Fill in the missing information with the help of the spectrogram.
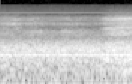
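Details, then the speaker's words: Simple vocal tic in a person with Tourette syndrome, whose tics range from moderate to severe: a brief, sharp nasal sniff. "a lot of simple ticks that people have are the eye blinking the eye blinking a simple jerk uh then some simple vocal ticks like sniffing and"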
